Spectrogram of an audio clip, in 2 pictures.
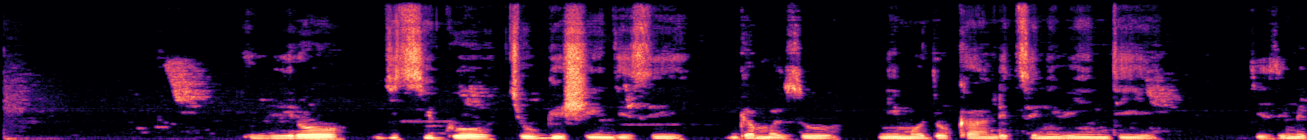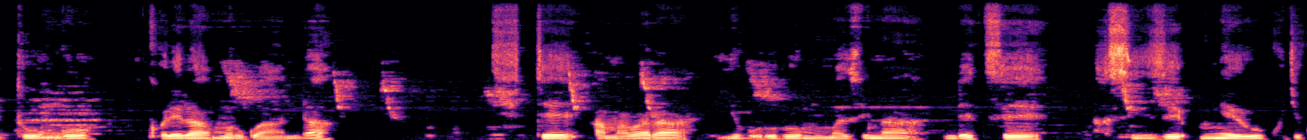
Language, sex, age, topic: Kinyarwanda, male, 18-24, finance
